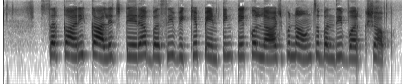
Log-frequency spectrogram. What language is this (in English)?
Punjabi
